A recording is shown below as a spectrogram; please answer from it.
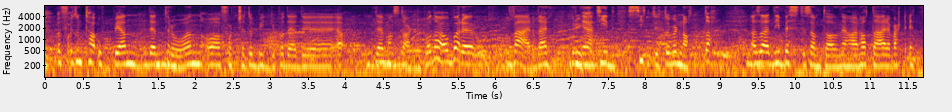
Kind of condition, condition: setting, busy venue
